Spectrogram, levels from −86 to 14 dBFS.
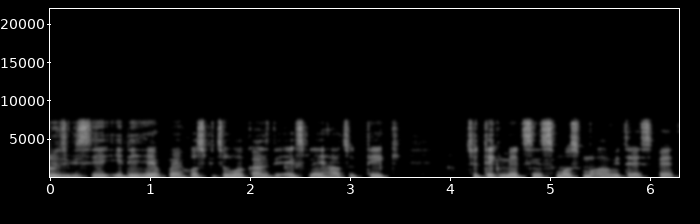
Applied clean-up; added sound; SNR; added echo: none; none; none; none.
